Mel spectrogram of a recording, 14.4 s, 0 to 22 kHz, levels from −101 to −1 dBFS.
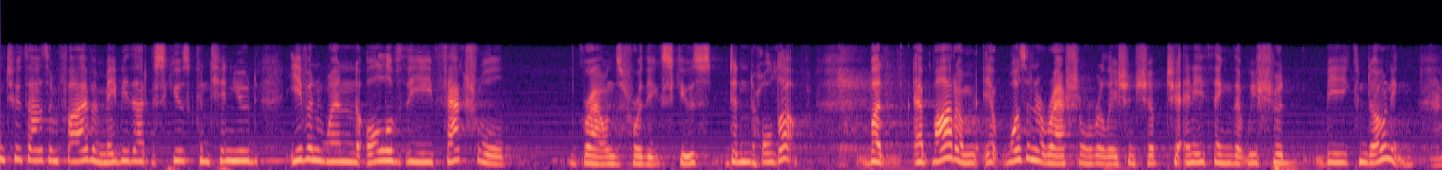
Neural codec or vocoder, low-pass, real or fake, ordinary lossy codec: none; 7.2 kHz; real; Opus, 64 kbps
